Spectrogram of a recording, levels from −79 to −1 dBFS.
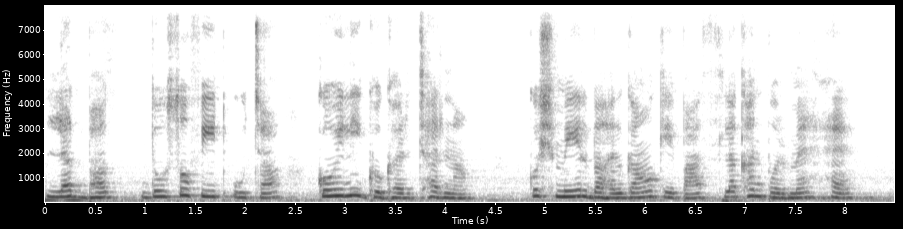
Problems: constant background noise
